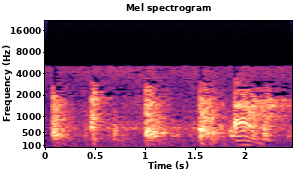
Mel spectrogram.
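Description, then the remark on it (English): A stuck window in a house by the sea is shoved and jerked open in about five hard, uneven thumps and rattles, each jolt followed by a short scraping decay, with a brief strained vocal effort near the end. “Now, I'm going to open this window.”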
